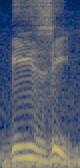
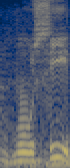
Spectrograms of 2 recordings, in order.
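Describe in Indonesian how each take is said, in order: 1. Vokal pertama bunyinya seperti 'i'. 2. Vokal pertama bunyinya seperti 'u', sesuai tulisannya. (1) "Itu bacanya I" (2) "tulisannya busi tulisannya"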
